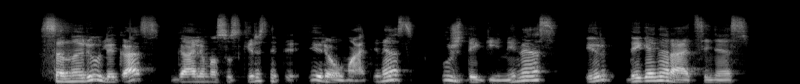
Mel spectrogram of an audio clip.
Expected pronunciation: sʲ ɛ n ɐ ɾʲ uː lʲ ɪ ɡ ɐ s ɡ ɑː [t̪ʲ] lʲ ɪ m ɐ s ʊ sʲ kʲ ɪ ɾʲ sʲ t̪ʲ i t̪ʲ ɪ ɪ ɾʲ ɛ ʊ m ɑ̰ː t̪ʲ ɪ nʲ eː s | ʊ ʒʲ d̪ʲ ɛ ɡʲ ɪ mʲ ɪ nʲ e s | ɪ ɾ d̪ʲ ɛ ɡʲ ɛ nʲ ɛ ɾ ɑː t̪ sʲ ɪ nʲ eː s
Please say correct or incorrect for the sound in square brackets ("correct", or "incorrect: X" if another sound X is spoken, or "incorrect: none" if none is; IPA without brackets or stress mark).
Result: incorrect: none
